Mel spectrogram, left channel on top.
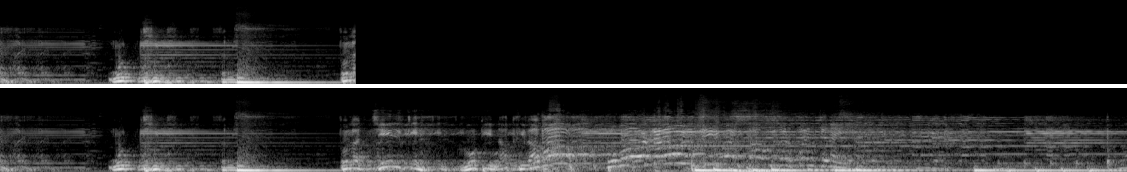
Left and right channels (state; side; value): drops out; left; at 3.6 s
